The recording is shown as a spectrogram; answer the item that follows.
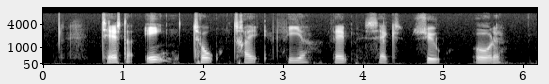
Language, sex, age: Danish, male, 44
